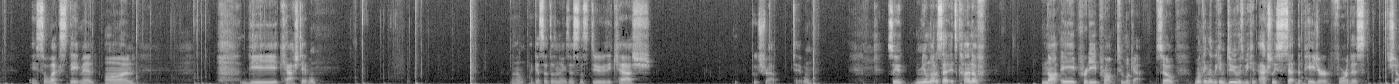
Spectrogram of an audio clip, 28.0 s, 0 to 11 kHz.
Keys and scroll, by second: 0.0-10.3 typing, 0.8 Tab, 10.0 Up, 10.6 Tab, 15.4 Return, 16.2 Return, 26.0 typing, 27.1-27.9 typing.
